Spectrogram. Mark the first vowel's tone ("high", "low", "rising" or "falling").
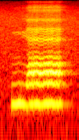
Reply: high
